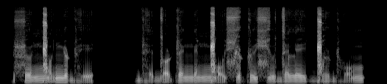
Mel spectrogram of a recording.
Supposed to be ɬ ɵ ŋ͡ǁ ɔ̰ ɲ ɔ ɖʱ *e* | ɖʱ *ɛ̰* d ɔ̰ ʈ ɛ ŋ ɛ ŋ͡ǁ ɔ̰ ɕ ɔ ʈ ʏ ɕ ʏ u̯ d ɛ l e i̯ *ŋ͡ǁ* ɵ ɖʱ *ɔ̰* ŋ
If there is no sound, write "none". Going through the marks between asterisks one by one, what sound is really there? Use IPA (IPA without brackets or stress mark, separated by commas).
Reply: ḛ, ɛ̰, ɡ͡ǁ, ɔ̰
